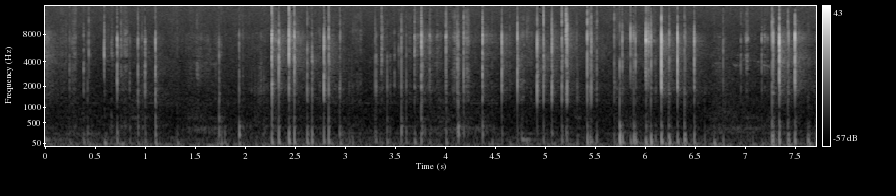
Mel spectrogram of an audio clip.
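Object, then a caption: Closed plastic cosmetic tub. Fingernails tap and scratch rapidly on the side of a closed, round, hand-sized body-butter tub with pink label sides, likely plastic. About 35 sharp, dry clicks sound in quick irregular bursts, each with a low thump and a bright edge that dies away almost instantly, with faint scratching between them.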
